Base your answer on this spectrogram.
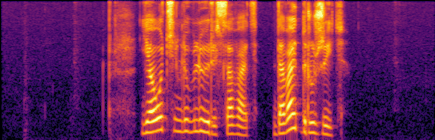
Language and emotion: Russian, neutral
